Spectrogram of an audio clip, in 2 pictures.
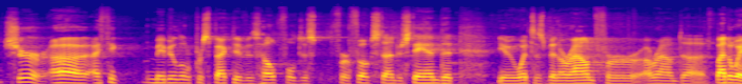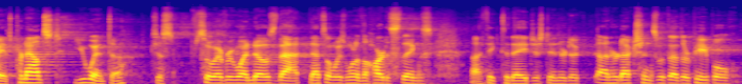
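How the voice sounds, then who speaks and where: Measured man speaking on a stage. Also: mid-range voice, level tone, pushed and bright. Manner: measured, many "uh" fillers. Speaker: brewery marketing executive. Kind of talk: conference panel talk. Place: conference stage. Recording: long reverb of a conference hall.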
